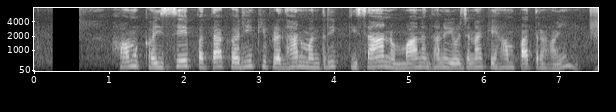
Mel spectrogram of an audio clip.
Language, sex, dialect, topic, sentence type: Bhojpuri, female, Western, banking, question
